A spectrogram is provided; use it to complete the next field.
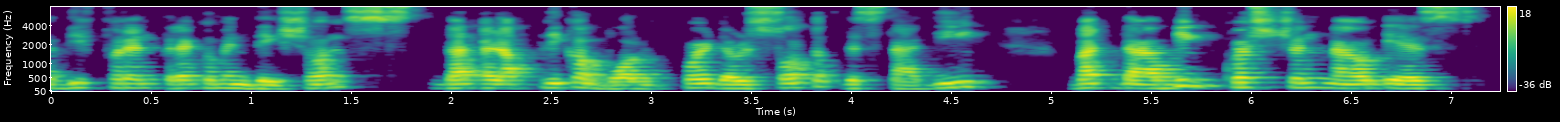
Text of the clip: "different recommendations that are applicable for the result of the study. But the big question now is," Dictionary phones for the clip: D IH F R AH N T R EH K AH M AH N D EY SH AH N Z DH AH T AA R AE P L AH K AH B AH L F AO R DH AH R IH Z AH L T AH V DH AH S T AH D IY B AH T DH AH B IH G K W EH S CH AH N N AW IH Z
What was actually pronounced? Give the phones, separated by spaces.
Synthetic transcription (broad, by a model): D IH F R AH N T R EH K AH M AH N D EY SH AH N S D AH T AA R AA P L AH K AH B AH L F AO R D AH R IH S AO L T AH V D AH S T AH D IY B AH T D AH B IH G K W EH S CH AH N N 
